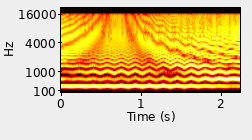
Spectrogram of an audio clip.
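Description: Nord Stage 3 synthesizer lead, a sawtooth Minimoog Lead 2 patch, holding one note. Mod-wheel vibrato comes in near the start, wavers the pitch about five or six times a second, and eases off to a steady tone near the end.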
